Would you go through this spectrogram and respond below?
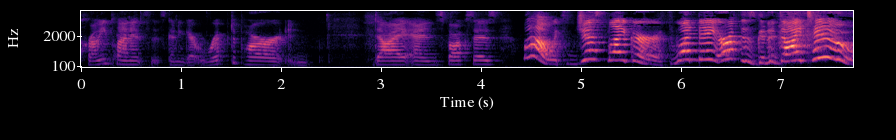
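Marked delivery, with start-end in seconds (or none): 4.4-7.7 play-acted, really cheery, chipper, bright and raised voice. Retelling a scene about a dying planet, quoting Spock in a mock-cheery voice. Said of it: "In this really cheery sort of voice".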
